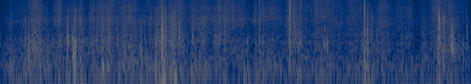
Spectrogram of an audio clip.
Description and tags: Close recording of a stiff piece of cloth, paper-like, making a rustling sound.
